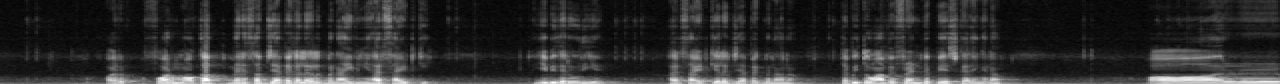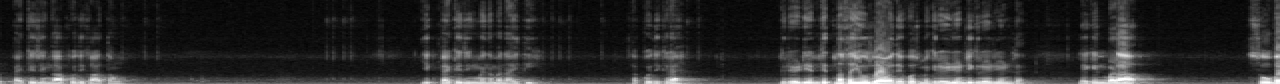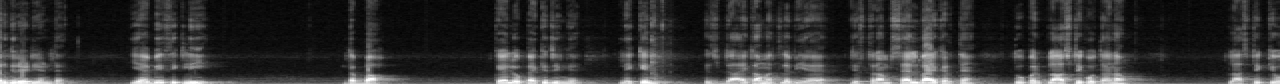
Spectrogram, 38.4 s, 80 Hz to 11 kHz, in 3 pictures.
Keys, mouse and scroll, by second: 0.2 click, 0.4 click, 1.4 click, 1.8 click, 2.4 click, 4.5 click, 4.7 click, 6.1 click, 8.3 click, 8.5 click, 9.4 BackSpace, 11.5 click, 13.4 right click, 13.9 click, 14.2 click, 16.0 click, 18.2 click, 18.8 click, 33.2 click, 33.7 click, 36.6 click.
